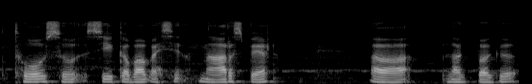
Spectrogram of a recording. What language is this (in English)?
Kashmiri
